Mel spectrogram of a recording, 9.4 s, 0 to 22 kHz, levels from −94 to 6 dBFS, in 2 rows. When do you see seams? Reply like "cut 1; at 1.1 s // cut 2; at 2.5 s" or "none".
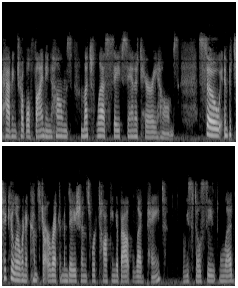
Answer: none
